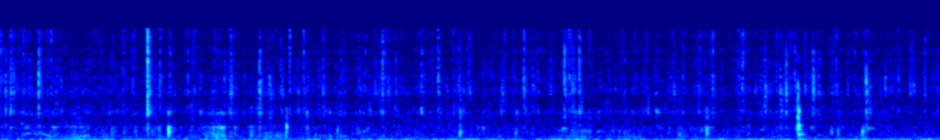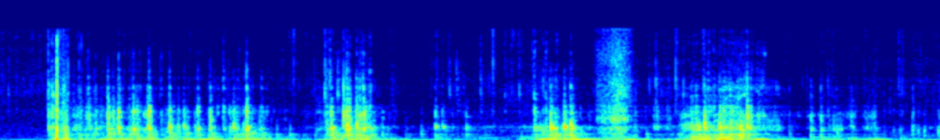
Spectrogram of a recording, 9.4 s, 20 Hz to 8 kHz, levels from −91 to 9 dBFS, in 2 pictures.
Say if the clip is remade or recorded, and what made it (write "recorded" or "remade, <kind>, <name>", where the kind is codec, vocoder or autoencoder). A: recorded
